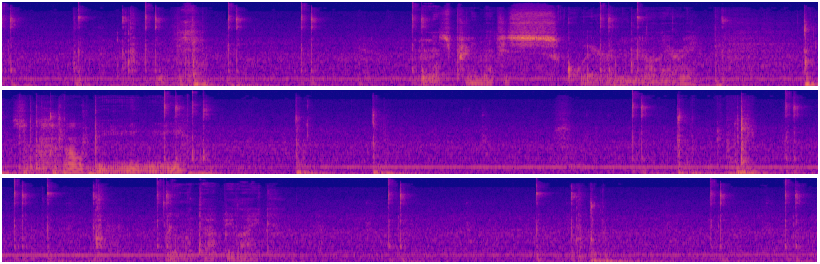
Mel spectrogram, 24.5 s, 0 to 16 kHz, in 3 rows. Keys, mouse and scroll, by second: 0.8 middle drag, 1.9 Tab, 6.3-7.9 middle drag, 7.9 a, 8.6 ctrl+r, 11.0 s, 14.9 a, 15.5 ctrl+Tab, 16.4 click, 16.8 middle click, 21.6-23.7 middle drag, 22.1 e.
